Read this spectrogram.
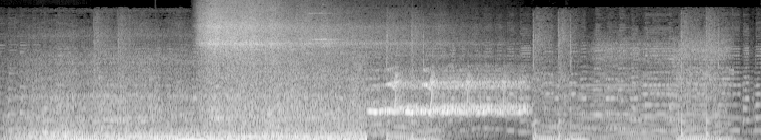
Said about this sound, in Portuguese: A porcaria do ônibus já tá aqui, ó!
